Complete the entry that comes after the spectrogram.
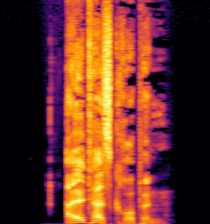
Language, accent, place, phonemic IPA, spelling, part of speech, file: German, Germany, Berlin, /ˈaltɐsˌɡʁʊpn̩/, Altersgruppen, noun, De-Altersgruppen.ogg
- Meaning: plural of Altersgruppe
